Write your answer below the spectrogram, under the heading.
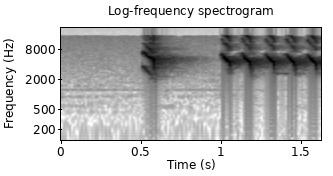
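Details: Java sparrow calling to its flock: one descending chirp, then a rapid series of five sharp, high chirps, each dropping in pitch, on a quiet background.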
